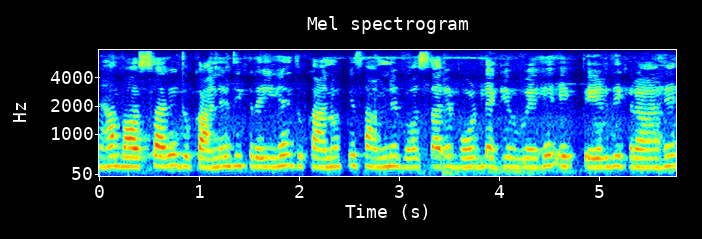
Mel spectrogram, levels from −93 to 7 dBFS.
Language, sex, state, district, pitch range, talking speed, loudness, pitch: Hindi, female, Chhattisgarh, Bastar, 220-240 Hz, 220 wpm, -20 LUFS, 230 Hz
